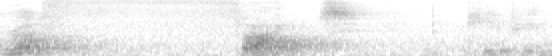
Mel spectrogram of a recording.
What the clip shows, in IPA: ˈrʌf ˈfaɪt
